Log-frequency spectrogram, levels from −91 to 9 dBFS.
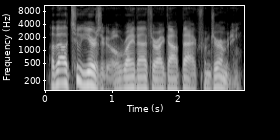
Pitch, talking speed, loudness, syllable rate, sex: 115 Hz, 220 wpm, -17 LUFS, 5.6 syllables/s, male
